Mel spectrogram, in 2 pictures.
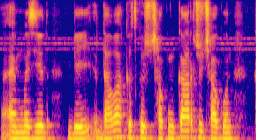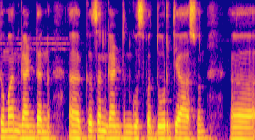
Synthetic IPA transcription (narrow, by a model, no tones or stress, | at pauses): ḛmːəzid̪ | bed̪aʋakət͡skət͡ʃʰu̥t͡ɕʰakuːnkaɾt͡ʃʰut͡ɕʰakuːnkəmanɡʱaɳʈənkət͡sənɡʱaɳʈənɡuspət̪̚d̪oɾt̪jaːsuːn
